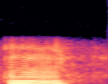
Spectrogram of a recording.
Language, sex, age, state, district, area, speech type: Odia, female, 30-45, Odisha, Jagatsinghpur, rural, conversation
